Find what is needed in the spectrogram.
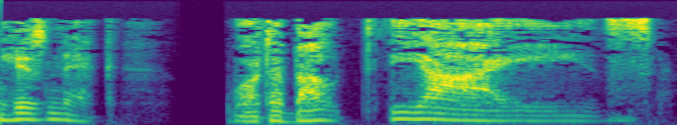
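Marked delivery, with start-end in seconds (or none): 1.1-3.3 low, slow, soft draconian menace; menacing draconian. Acted. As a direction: lean in and demand it slowly. Draconian interrogating choking captain.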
